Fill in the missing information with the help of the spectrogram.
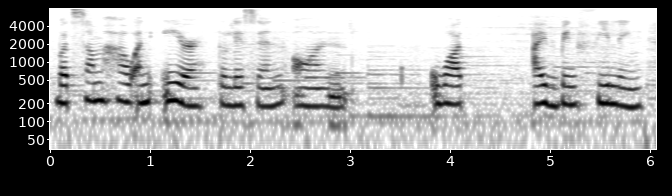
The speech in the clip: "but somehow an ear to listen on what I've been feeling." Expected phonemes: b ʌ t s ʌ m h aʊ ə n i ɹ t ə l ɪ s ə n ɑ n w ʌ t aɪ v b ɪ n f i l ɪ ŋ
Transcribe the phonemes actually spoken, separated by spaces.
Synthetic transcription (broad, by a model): b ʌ t s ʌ m h aʊ ə n i ɹ t ə l ɪ s ə n ɑ n w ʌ t aɪ v b ɪ n f i l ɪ ŋ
